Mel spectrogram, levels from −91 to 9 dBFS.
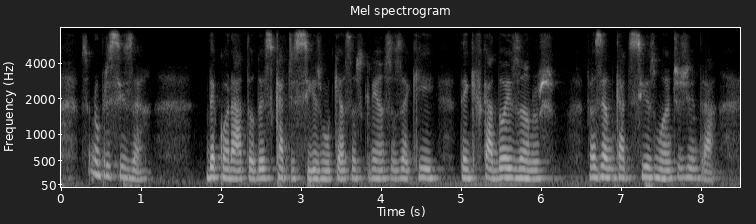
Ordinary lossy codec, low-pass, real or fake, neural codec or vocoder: Opus, 24 kbps; 7.2 kHz; real; none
